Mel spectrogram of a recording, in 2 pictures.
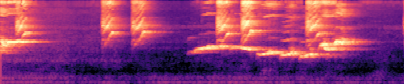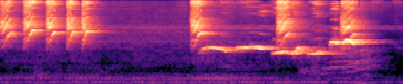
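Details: Calling for a female, a caged scarlet minivet gives rapid bursts of sharp high chirps. Louder, lower slurred whistles rise and fall between the bursts in a quiet room.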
